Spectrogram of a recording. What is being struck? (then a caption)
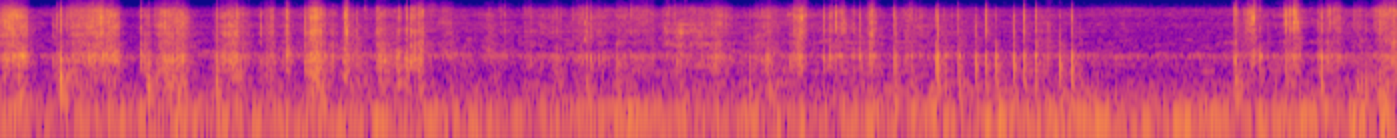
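Wooden door. Long nails scratch and pick at the surface of a dark brown wooden door with a small damaged spot. The result is a steady run of dry, bright, crackly scrapes and quick ticking picks, louder in bursts at the start and end with a softer stretch in between.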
